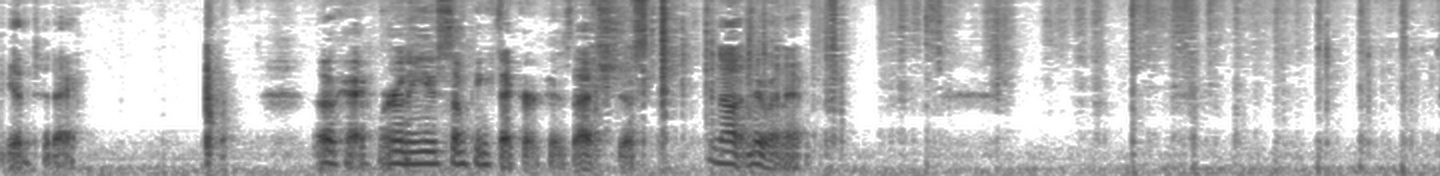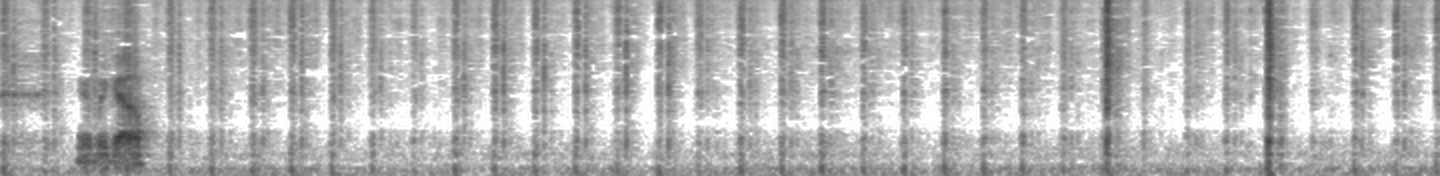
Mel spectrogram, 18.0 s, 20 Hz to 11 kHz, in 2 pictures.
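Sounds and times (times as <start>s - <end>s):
paper card flapping as fan: 3.8s - 18.0s.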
